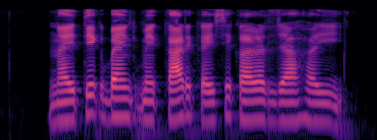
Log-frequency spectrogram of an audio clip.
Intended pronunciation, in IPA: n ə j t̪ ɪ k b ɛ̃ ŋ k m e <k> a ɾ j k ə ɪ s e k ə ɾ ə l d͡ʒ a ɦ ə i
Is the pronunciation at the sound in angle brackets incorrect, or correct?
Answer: correct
